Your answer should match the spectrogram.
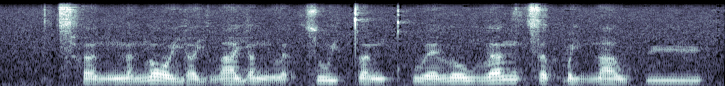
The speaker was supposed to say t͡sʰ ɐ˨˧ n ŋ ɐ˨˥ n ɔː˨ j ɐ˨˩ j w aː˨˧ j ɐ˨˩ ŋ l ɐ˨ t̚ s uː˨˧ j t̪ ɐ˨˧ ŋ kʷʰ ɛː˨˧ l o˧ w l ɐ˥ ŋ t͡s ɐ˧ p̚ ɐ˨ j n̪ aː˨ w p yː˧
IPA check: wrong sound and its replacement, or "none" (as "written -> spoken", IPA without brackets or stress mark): uː˨˧ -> uː˧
